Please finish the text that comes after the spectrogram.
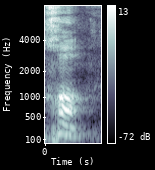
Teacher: খ, খ, এই যে এখানে যে জিমের মতোই দেখতে, হায়ের মতোই দেখতে, কিন্তু উপরে একটা কি আছে, নুক্তা আছে, সেটা কিন্তু খ। একেবারে কণ্ঠনালীর একটু আগে থেকে উচ্চারিত হবে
